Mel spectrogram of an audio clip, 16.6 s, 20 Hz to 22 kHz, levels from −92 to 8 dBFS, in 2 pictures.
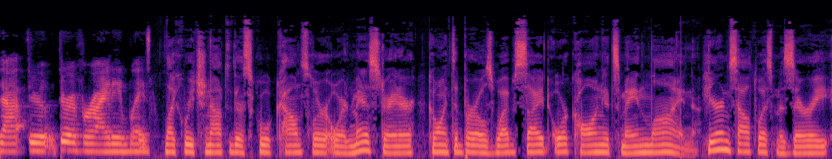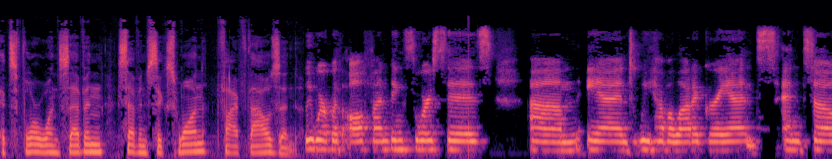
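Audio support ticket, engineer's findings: Drift correction step, 3.41 to 4.79 s. Playback abruptly runs about 5.7% fast for roughly 1.4 s, pitch raised by about 96 cents, close to a full semitone, then snaps back to normal rate. Likely cause: clock-matching resampler between two devices jumping its rate in one step to drain a filling buffer, instead of trimming gradually. Audible as a sudden sharp detune with rush of timing. Suggest checking resampler rate-adjust smoothing.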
